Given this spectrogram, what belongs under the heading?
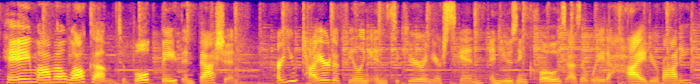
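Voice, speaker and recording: A woman's voice: medium pitch, normal speed. A woman reading a scripted, upbeat welcome for her podcast. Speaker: podcast host. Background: background music.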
